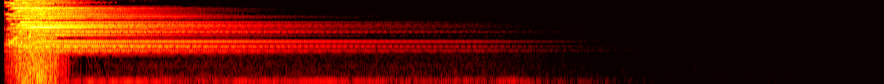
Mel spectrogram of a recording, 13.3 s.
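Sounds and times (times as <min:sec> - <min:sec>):
fanfare: 0:00.1 - 0:02.3.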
